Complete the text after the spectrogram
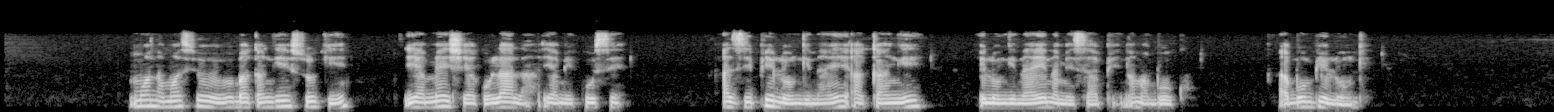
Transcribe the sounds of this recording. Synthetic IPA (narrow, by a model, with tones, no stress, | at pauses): mwa˦na˨mwa˦si˦o˦jo˦ba˨ka˨ŋɡi˦so˦ki˦ | ja˨mɛ˦ʃja˨ko˨la˦la˨ja˨mi˨ku˦se˦ | a˨zi˨pi˦e˨lo˨ŋɡi˨na˨je˦ʔa˨ka˨ŋɡi˦ | e˨lo˨ŋɡi˨na˨je˦na˨me˨sa˨pi˨na̰˨ma˨bɔ˦kɔ̥˨ | a̰˨bo˦mbi˦e˨lo˨ŋɡi˨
